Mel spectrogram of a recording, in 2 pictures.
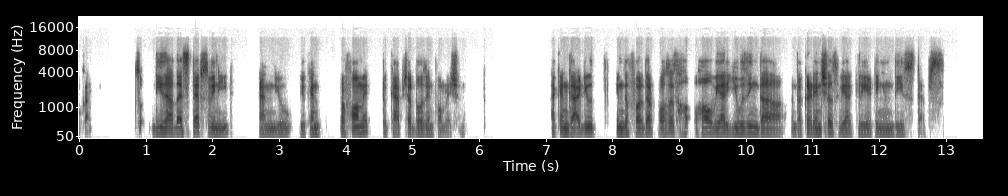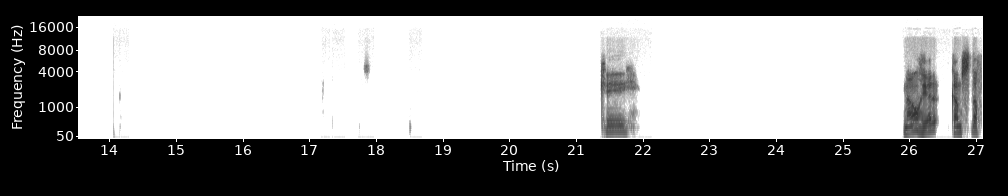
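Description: A man speaks calmly into a microphone, explaining step by step, with pauses.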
